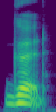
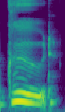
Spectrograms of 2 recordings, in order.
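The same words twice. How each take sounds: First: The vowel is short and clipped. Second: The vowel is long, like in moon. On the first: The speaker calls it right. "We say ... good ... The vowel sound is shorter" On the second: The speaker calls it wrong. "We don't say ... good"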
